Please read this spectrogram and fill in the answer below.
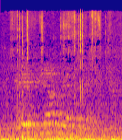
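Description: A thin pointed carving tool scoring and scraping pumpkin flesh in a few short scratchy strokes.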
